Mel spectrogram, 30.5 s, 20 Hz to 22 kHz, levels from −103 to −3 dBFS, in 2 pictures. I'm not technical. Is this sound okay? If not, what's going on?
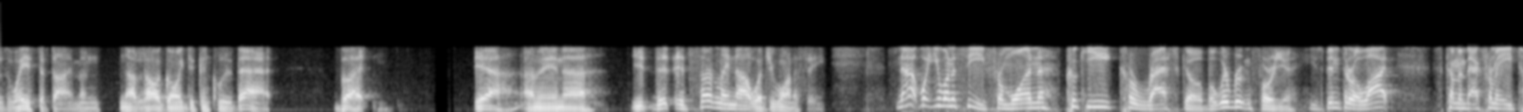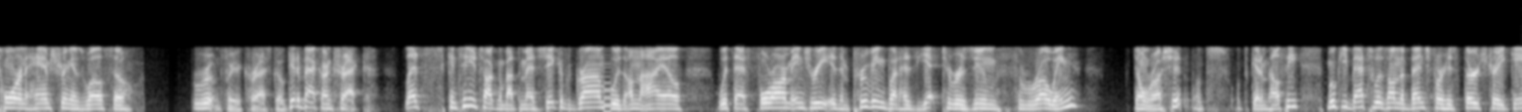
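No. The speech has passed through a Bluetooth CVSD headset codec, the narrowband format used by headset calls. Everything above about 4 kHz is cut away, so the speech sounds thin and boxed-in. The codec tracks the sound only by small up-or-down steps, so loud, sharp sounds outrun it and distort. S sounds come out scratchy, and a grainy hiss sits under the speech the whole way through.

There are also four moments where a Bluetooth headset packet was repeated. Data between headset and phone went missing, and the chip filled the gap by replaying the last chunk it had. At 14.39 s, 17.35 s and 28.48 s the gaps are very short and make a small tick or glitch. At 21.27 to 21.35 s the gap is longer. The same chunk repeats many times in a row and produces a brief buzz near 267 Hz before normal sound returns.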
